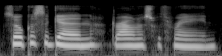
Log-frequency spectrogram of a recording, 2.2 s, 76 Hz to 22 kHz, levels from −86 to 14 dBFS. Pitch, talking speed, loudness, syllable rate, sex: 230 Hz, 190 wpm, -17 LUFS, 4.0 syllables/s, female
